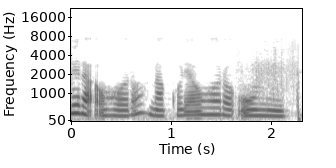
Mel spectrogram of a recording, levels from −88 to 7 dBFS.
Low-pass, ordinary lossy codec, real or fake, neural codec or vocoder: none; none; real; none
